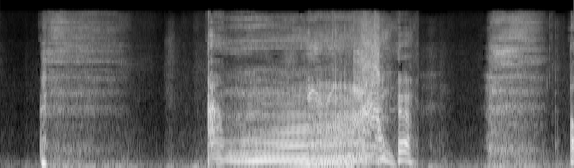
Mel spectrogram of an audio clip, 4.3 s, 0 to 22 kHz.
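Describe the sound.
A man's voice imitates a dog barking in a popular soundbite from 2018: a short yelp, then a long, strained, growling bark, followed by another brief bark. Loud, with no talking.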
